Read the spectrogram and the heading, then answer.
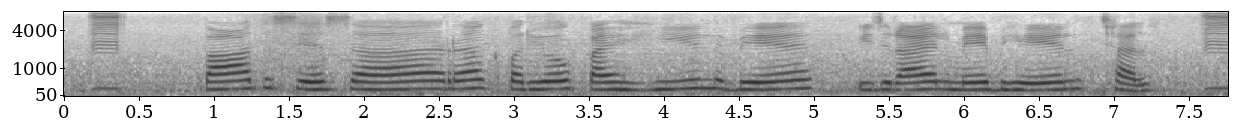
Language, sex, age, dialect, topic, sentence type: Maithili, female, 18-24, Southern/Standard, agriculture, statement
